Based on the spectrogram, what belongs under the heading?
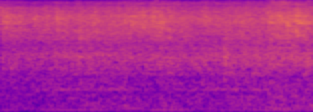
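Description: A tractor engine rumbles steadily, a continuous, even drone with a gritty, noisy texture and no breaks or changes in loudness. No voices are heard.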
